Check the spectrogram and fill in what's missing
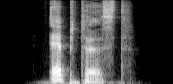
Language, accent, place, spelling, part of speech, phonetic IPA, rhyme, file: German, Germany, Berlin, ebbtest, verb, [ˈɛptəst], -ɛptəst, De-ebbtest.ogg
- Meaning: inflection of ebben: 1. second-person singular preterite 2. second-person singular subjunctive II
